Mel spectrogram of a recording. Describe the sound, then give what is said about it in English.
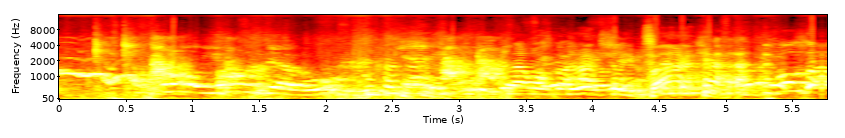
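Several dogs bark, yip and whine in a continuous, loud jumble of high, wavering calls with no clear pauses. “they're actually barking at you”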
